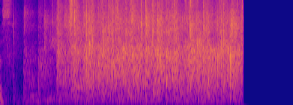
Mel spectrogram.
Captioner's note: audience applauds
